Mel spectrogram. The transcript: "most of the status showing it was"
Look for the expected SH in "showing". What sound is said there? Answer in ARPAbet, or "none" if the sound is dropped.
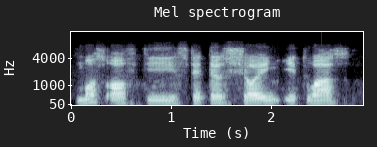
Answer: SH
